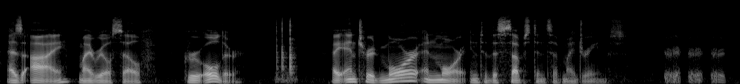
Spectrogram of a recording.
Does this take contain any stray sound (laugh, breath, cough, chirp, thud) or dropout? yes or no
yes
